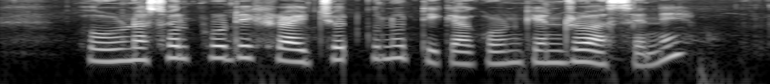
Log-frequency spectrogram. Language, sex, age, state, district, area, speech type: Assamese, female, 18-30, Assam, Lakhimpur, rural, read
